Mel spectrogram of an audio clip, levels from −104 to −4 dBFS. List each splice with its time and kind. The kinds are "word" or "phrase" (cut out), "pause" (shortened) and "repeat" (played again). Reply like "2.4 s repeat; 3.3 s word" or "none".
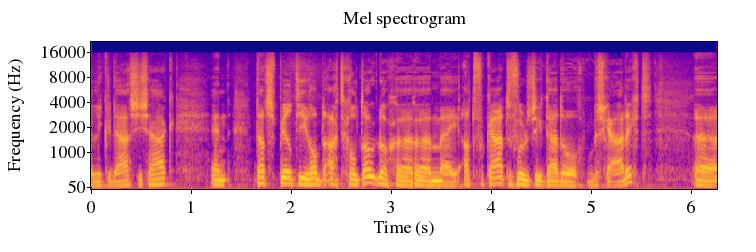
3.2 s repeat

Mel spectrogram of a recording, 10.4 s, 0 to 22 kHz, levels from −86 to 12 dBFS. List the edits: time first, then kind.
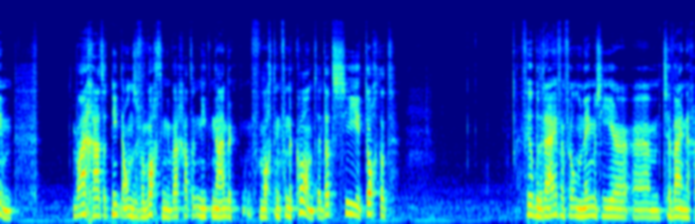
3.6 s pause

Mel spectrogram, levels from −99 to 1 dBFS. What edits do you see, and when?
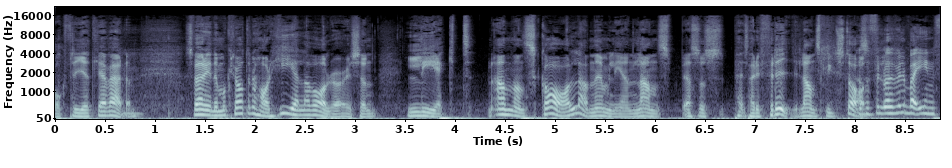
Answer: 4.3 s word; 6.9 s word

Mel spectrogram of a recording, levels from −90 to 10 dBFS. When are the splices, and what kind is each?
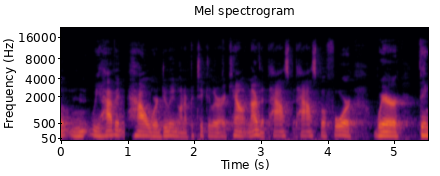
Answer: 0.9 s word; 1.3 s word; 3.0 s phrase; 3.5 s repeat

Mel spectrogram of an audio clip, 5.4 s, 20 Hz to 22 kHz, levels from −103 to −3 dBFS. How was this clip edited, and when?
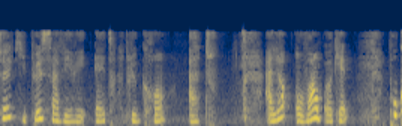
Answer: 1.6 s word; 3.9 s word; 4.3 s word

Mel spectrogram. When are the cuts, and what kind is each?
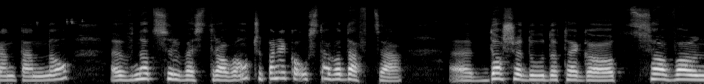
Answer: none

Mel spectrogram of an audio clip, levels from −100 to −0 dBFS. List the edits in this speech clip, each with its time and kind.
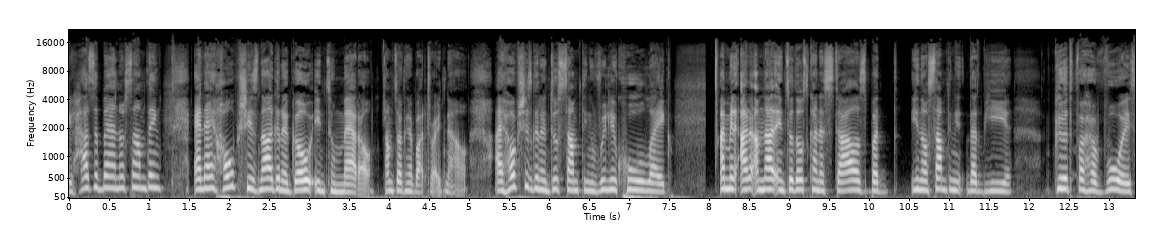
4.5 s word; 6.8 s word; 7.9 s word; 11.4 s word

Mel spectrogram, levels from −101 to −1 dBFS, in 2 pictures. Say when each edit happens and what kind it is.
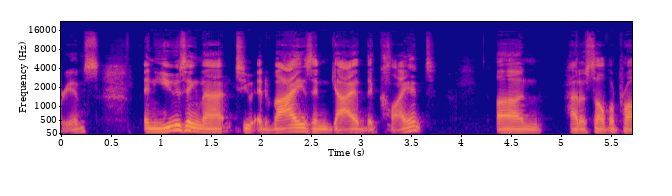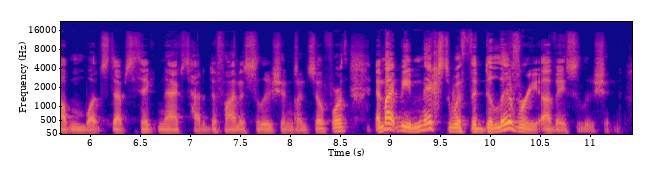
8.0 s word; 8.9 s word

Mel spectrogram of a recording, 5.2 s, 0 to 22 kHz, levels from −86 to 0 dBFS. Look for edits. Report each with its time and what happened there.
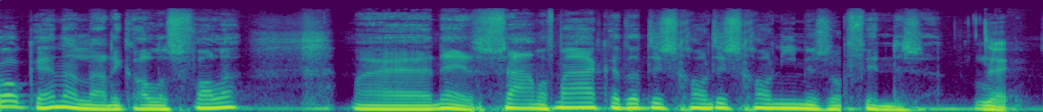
2.4 s word; 2.8 s word; 3.6 s repeat; 4.2 s word

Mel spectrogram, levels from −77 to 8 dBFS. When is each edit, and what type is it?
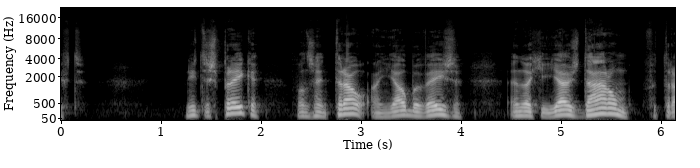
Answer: none

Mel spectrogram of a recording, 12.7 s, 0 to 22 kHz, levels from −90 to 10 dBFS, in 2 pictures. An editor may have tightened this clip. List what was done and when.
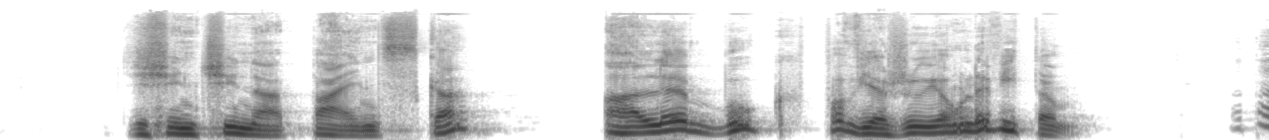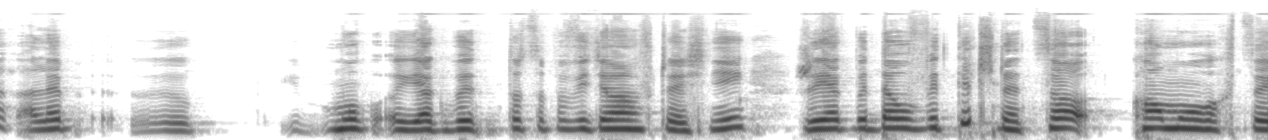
none

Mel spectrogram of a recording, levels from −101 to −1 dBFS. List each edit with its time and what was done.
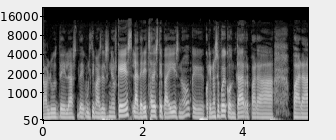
1.1 s word; 1.5 s word; 1.8 s word; 3.3 s word

